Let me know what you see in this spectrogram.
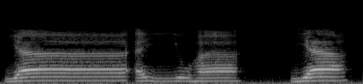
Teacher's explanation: الياء أيضا من وسط اللسان، وأن المخرج غير منقفل، وأن أقصى اللسان قد انسفل وانخفض إلى أسفل منطقة أقصى اللسان. · Term: حرف الياء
